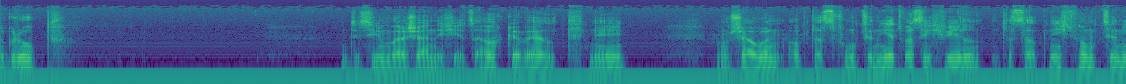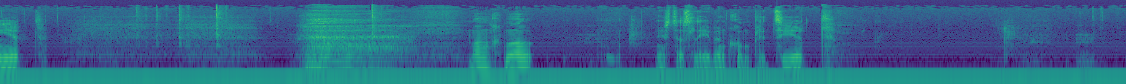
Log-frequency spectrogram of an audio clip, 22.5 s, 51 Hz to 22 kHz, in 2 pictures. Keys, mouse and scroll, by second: 3.6 click, 4.7 click, 7.9 g, 12.4 ctrl+z, 12.6 ctrl+z, 22.0 a.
